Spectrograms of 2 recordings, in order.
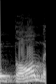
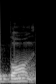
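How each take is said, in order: First: "बॉम्ब" with the final B sounded; wrong pronunciation. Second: "बॉम्ब" said as "bom", B silent; correct pronunciation. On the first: Teacher showing the silent-B mistake, mispronounced. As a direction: release a clear B ending "बॉम्ब". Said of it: "ये बॉम्ब नहीं है". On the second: Teacher showing the silent B, correctly pronounced. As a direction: end "बॉम्ब" on the M. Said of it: "ये बॉम्ब है". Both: Shown as a demonstration.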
